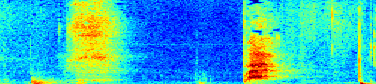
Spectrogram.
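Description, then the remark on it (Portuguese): A few sudden, jerky hiccups with breathy air rushing after them, fairly loud, separated by short pauses, ending in a sharp clipped catch. No talking. “não interessa, vou dar um soluço.”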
